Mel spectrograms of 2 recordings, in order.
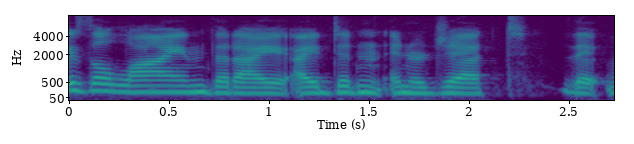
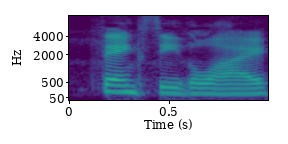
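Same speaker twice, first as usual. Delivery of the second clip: imitated flat delivery, lower pitched; 3 semitones lower than usual. Retelling a scene with Leela, the speaker imitates Fry's deadpan. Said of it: "deadpan as shit".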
